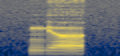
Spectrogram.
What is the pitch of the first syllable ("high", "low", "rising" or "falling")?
high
